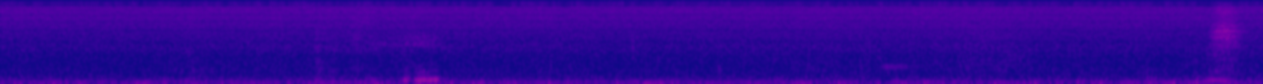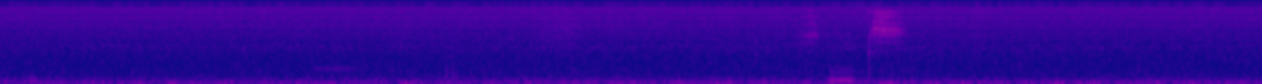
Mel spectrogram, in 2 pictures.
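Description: Occasional brief gurgles and clicks over steady low stethoscope rumble, consistent with normal bowel sounds.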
